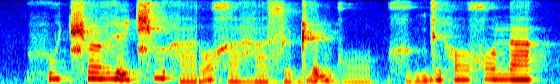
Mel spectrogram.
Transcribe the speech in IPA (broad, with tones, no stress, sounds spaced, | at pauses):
h u˥ t͡ɕʰ œ˥ ɦ ḛ˥ t͡ɕʰ ɯ˥ h a˩ ɾ ɔ˥ x a˩ ɦ a˩ s œ˩ ɖʱ ɛ̰˥ ŋ ɡ ɔ˩ | x ɯ˩ ŋ ɡ e˥ h ɔ˥ x ɔ˥ n a˥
